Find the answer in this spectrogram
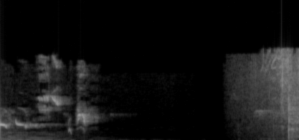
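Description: A few quick, high bird-tweet chirps as a sound effect at the tail of a TV bumper jingle, the music fading under them; they end about half a second in, followed by about a second of silence.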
